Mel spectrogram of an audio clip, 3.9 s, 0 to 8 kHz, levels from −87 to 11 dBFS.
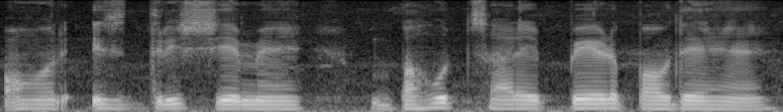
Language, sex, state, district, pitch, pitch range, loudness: Hindi, male, Jharkhand, Palamu, 110 Hz, 105-110 Hz, -15 LUFS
